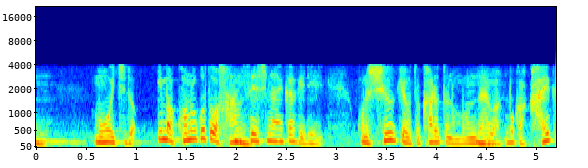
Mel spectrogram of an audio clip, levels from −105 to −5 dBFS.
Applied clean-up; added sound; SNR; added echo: none; none; none; none.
